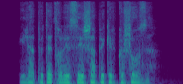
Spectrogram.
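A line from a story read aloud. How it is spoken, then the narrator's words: Murmur. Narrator (French): murmura Perrine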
